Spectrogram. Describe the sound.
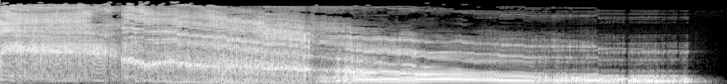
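A person imitates a triceratops with a long, throaty roar, starting as a harsh bellow and sliding down into a rough, wavering growl that fades out after about five seconds.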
